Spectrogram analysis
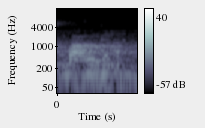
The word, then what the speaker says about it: manga: is manga what's pronounced manga with that long a mang it's Comics originally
